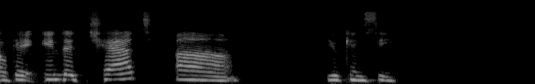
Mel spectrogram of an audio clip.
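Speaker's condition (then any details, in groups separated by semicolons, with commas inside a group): No condition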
